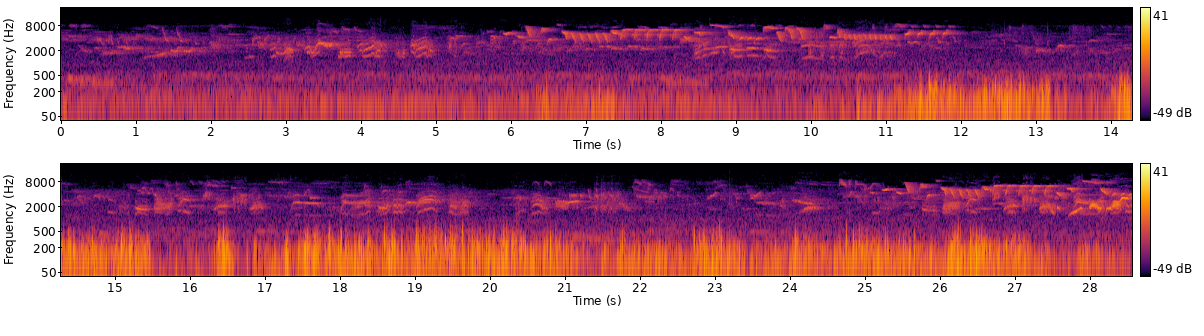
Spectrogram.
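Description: Wild songbirds singing and chirping, with repeated fast high trills. From about eleven seconds in, an irregular low rumble joins them and becomes the loudest sound.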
